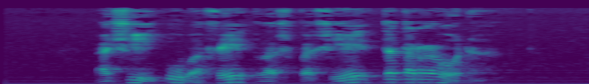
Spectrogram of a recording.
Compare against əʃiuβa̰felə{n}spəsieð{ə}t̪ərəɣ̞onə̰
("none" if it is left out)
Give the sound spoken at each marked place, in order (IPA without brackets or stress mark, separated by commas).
none, ə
